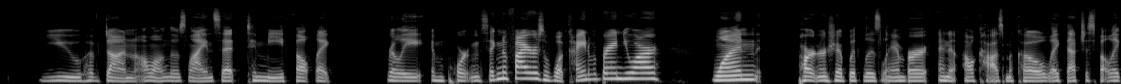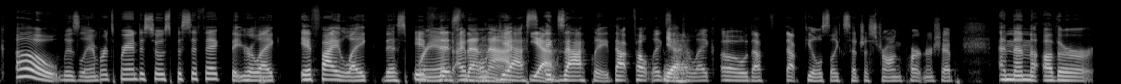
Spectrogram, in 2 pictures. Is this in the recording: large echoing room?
no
